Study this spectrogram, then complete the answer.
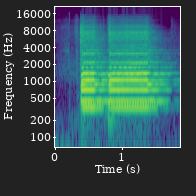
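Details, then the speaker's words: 1970 Dodge Challenger slant six, long parked and rat-infested: two loud, steady, bright horn blasts sound with no button pressed. A crossed horn wire keeps it live, and rats are said to have hot-wired the horns; a new wiring harness may be needed. "I mean, the horn's not engaged here, so there's a wire cross."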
